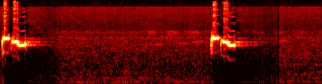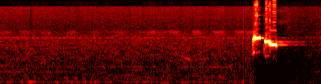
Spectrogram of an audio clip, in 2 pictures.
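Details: Sooty-headed bulbul heard in a recording for provoking other bulbuls to sing, repeating a short loud whistle three times at irregular intervals, each a high clear note falling quickly into a lower trill, quiet faint rumble underneath.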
